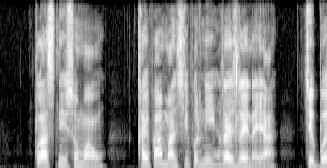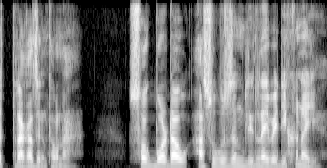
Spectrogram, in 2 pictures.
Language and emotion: Bodo, disgusted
